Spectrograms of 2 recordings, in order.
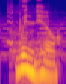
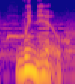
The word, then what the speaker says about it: Winhill: Wind Hill, not wind. Win Hill.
